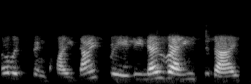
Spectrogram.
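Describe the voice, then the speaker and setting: A woman's voice: a little high, fairly quick, husky. A woman calling in by telephone, answering casually with brief, agreeable replies. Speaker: phone-in caller. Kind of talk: casual phone conversation. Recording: muffled, tinny narrowband phone line.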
